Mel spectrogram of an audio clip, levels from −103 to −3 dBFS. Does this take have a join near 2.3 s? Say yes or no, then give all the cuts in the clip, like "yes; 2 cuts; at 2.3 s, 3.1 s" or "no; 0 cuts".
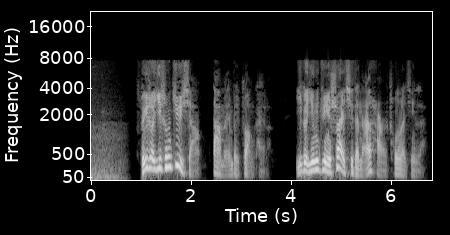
no; 0 cuts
